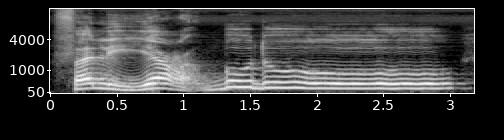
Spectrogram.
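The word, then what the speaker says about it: فَلْيَعْبُدُوا: আচ্ছা, এরপরে ফালিয়াবুদু ফালিয়াবুদু বললে কিন্তু হবে না, এখানে ইয়া গিয়ে আইনকে ধরছে। আইন আমরা জানি কন্টিনিউয়ালি মধ্য থেকে উচ্চারণ হবে। ফালিয়া ফালিয়া ফালিয়া। আচ্ছা, ফালিয়া বুদু, দালের ডাল টেনে পড়তে হবে, কারণ দালের উপর পেশ রয়েছে, পেশের বাম পাশে যজমান ওয়াও থাকলে টেনে পড়তে হয়।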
